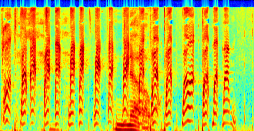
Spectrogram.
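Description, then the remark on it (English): A man talks in a raspy, quacking duck-like voice, imitating a duck's speech in rapid, garbled syllables, with a drawn-out nasal quack around the middle, fairly loud. “He would like sit in bed and just talk like a duck for hours.”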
